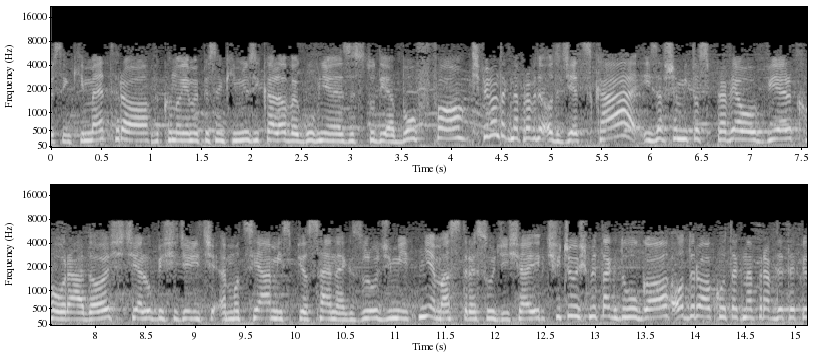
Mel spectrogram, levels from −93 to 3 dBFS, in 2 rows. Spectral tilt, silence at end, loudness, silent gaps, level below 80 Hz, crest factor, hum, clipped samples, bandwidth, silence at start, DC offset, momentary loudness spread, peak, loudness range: -4.5 dB/octave; 0 s; -14 LUFS; none; -32 dBFS; 12 dB; none; under 0.1%; 8 kHz; 0 s; under 0.1%; 3 LU; -2 dBFS; 1 LU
